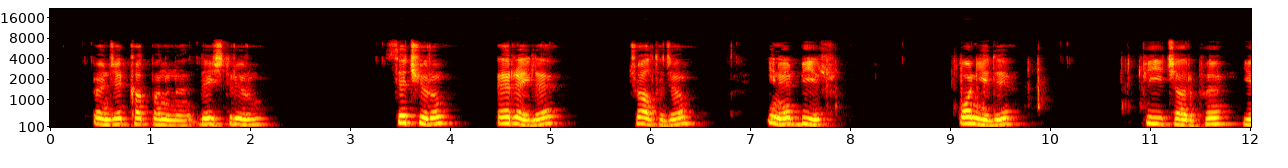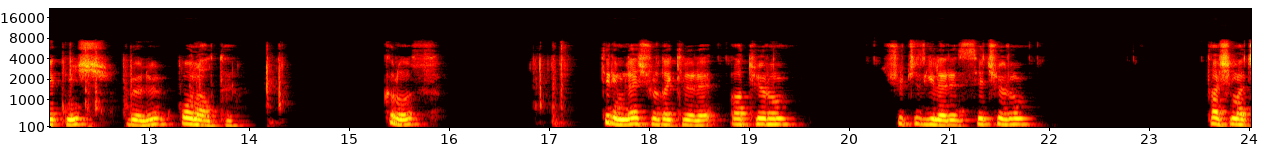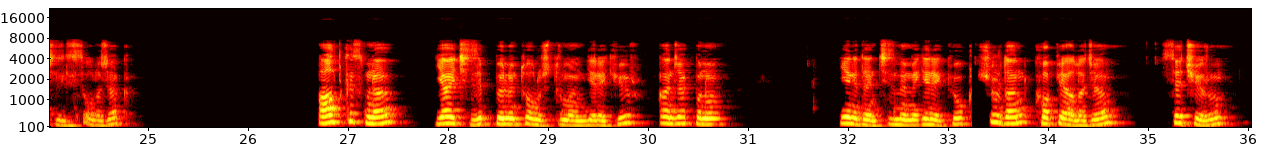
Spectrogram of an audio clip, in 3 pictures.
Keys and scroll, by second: 1.7 Escape, 7.7 1, 8.7-13.3 typing, 14.1 Tab, 16.5-17.2 typing, 19.1 Escape, 24.0 Escape.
